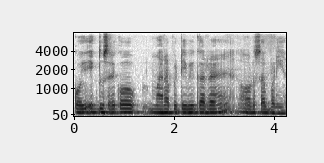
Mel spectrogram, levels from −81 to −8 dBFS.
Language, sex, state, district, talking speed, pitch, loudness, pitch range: Hindi, male, Madhya Pradesh, Bhopal, 185 wpm, 130 Hz, -17 LUFS, 130-135 Hz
